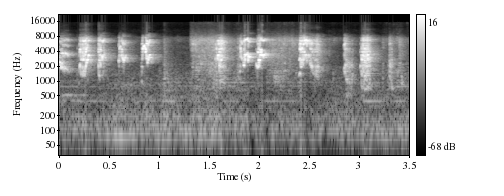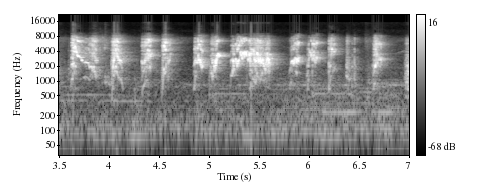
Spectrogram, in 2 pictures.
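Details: Javan mynas chattering as a flock on a master recording meant for training birds: dense, continuous harsh squawks and scratchy whistles, overlapping in quick succession for several seconds.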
